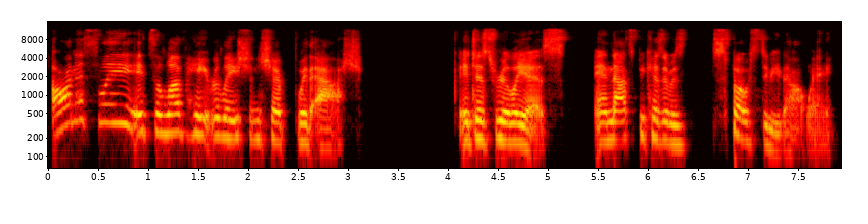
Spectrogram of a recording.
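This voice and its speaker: A woman's voice: medium pitch, animated, moderate pace, a bit bright. A woman speaking as an interview guest in casual, reflective chat, often laughing as she talks. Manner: giggly, laughs often while talking. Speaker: guest, player and actor on a tabletop game show.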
